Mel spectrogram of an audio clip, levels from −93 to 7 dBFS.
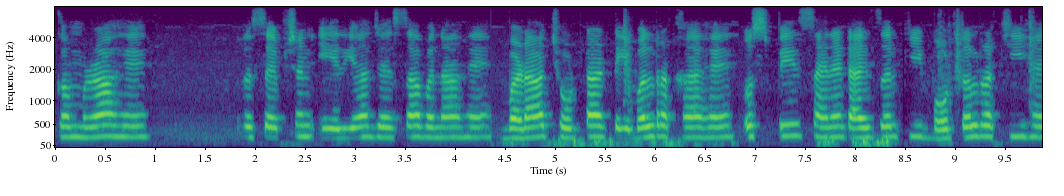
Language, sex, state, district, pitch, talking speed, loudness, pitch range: Hindi, female, Goa, North and South Goa, 225 Hz, 110 wpm, -18 LUFS, 215-230 Hz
